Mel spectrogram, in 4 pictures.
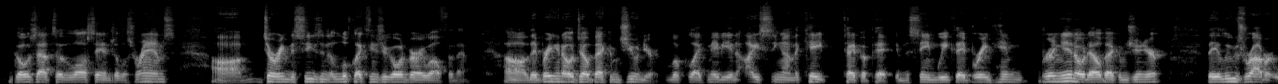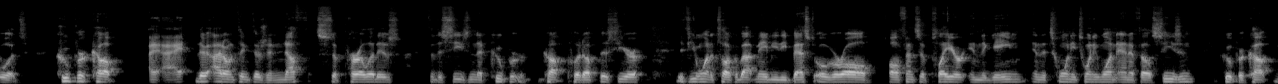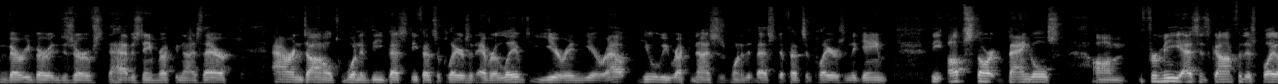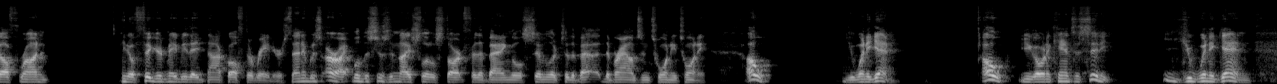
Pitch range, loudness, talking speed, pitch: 110-125 Hz, -26 LUFS, 225 wpm, 115 Hz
